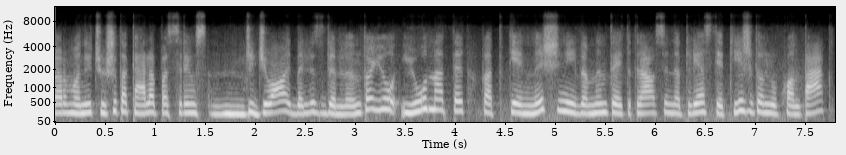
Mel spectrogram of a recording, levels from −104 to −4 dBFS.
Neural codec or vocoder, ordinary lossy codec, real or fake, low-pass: codec, 16 kHz, 0.5 kbps, FunCodec, trained on Chinese and English, 25 frames a second; Opus, 24 kbps; fake; 7.2 kHz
